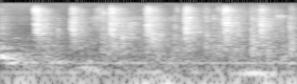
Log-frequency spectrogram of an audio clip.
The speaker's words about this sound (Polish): Buziaczki sobie wysyłamy.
